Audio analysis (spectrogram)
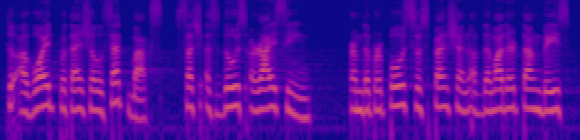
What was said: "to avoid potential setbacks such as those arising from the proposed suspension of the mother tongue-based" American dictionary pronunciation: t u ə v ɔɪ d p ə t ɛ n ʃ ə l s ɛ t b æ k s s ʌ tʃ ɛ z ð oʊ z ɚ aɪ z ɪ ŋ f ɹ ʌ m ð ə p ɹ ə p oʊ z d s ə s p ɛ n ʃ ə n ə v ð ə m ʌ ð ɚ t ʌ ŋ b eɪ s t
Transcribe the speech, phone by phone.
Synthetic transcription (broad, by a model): t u ə v ɔɪ d p ə t ɛ n ʃ ə l s ɛ t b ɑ k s s ʌ tʃ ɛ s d oʊ s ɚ aɪ s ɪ ŋ f ɹ ʌ m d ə p ɹ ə p oʊ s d s ə s p ɛ n ʃ ə n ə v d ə m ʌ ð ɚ t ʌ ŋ b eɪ s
